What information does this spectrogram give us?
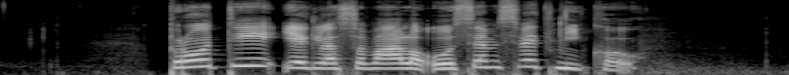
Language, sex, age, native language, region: Slovenian, female, 18-29, Slovenian, Savinja region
